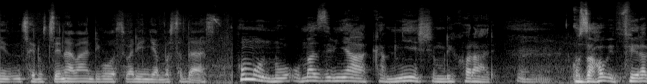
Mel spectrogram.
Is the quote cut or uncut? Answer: cut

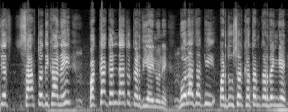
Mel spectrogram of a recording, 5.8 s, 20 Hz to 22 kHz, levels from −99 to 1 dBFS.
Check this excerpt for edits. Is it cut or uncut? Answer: uncut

